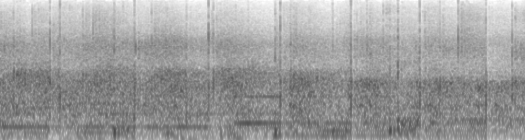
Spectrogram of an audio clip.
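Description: A church congregation applauds, close and fairly loud clapping with distinct individual claps over a continuous murmur, and a voice and tones from a keyboard running underneath.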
